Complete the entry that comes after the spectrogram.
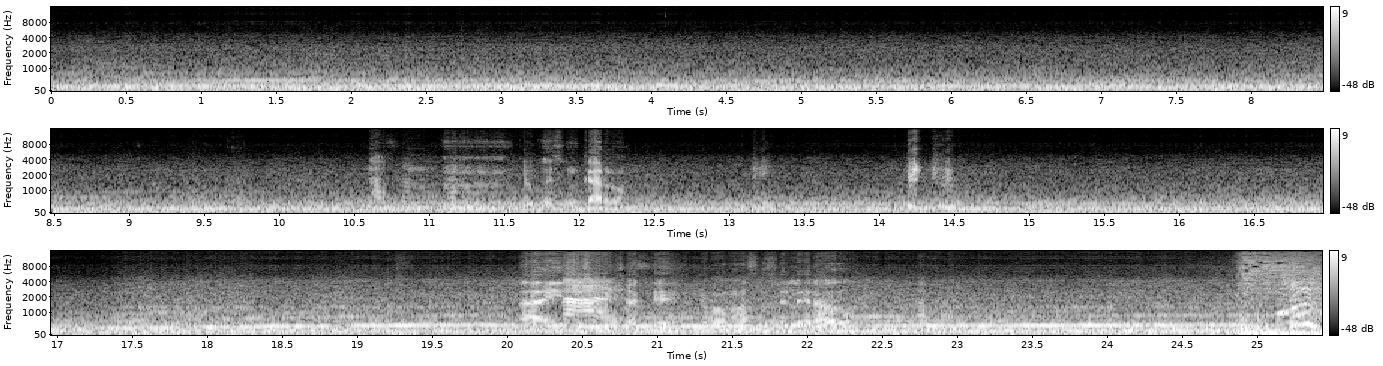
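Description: A man drives a car steadily along a road with few other cars, its engine humming low, then revs up and accelerates with rising pitch in the final seconds, growing louder. No one speaks.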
